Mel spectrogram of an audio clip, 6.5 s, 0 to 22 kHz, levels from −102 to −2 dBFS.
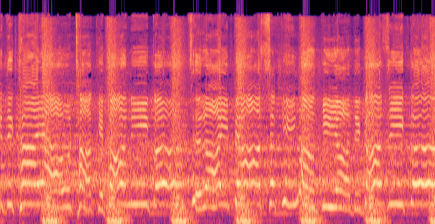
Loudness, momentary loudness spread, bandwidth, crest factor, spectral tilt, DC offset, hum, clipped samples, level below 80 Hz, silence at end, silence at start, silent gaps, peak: -9 LUFS; 3 LU; 17.5 kHz; 10 dB; -2 dB/octave; under 0.1%; none; 0.1%; -24 dBFS; 0 s; 0 s; none; 0 dBFS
